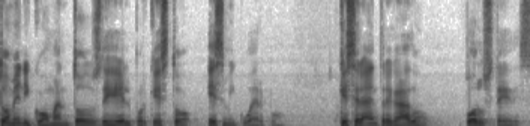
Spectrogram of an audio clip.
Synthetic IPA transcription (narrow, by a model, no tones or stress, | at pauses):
t̪o̞meniko̞mãnt̪o̞ðo̞zðe̞elpo̞ɾkeest̪o̞ | e̞zmikwe̞ɾpo̞ | ke̞se̞ɾaent̪ɾe̞ɣaðo̞ | po̞ɾust̪e̞ðes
